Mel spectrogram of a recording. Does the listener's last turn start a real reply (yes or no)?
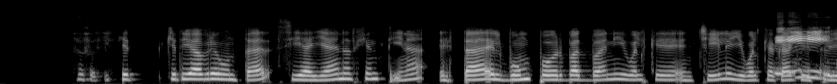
yes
